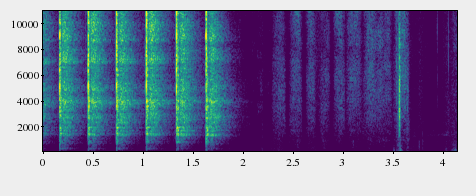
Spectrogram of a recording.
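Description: Steady metal tapping, about three sharp taps a second, as the countershaft is driven into the Ford Toploader 4-speed case; the taps stop after about a second and a half. A shop rag then rubs over the case, and there are two knocks near the end.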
